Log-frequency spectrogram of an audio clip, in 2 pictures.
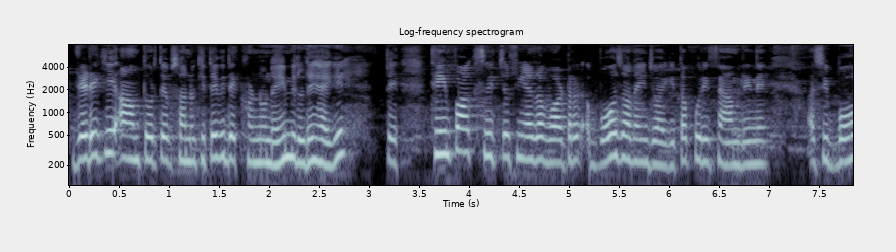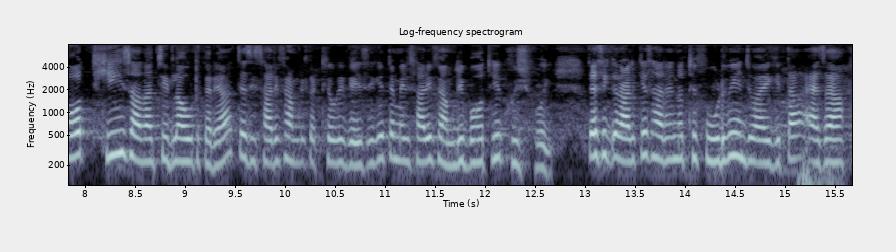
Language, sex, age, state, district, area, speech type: Punjabi, female, 18-30, Punjab, Mohali, rural, spontaneous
